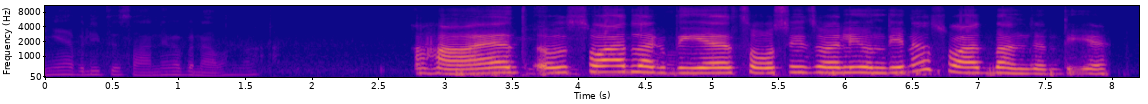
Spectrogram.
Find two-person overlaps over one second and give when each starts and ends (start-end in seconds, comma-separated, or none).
3.0-4.9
